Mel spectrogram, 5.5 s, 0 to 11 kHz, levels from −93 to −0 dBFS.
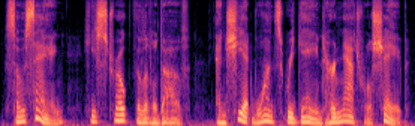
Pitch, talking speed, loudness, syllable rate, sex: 115 Hz, 160 wpm, -18 LUFS, 4.4 syllables/s, female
